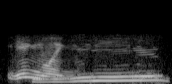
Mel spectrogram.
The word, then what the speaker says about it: Yuengling: Yuengling.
